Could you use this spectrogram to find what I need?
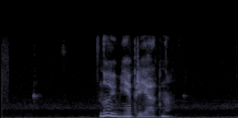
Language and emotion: Russian, positive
